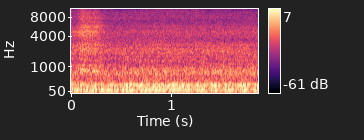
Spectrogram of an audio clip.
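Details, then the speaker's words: Power steering after freeing seized kingpins and bleeding air by turning lock to lock, engine running: steady hum with only a faint pump tone fading as air clears; power steering now quiet and normal. "как вы слышите немножко вам будет ну вот чем больше мы сейчас поговорим тем менее слышно будет его гудение"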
